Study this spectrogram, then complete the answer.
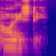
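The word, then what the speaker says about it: honesty: ये भावाच संज्ञा है लिखिए ऑनेस्टी एच ओ एन ई एस टी वाई ओने स्टी ये एच जो है इसमें साइलेंट है ठीक है अब देखिए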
